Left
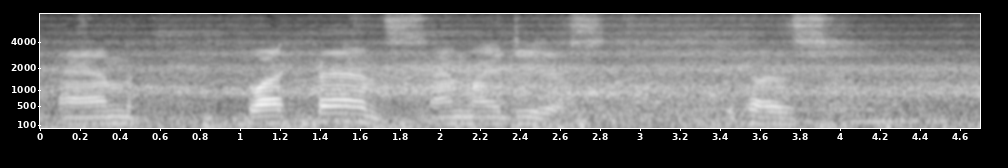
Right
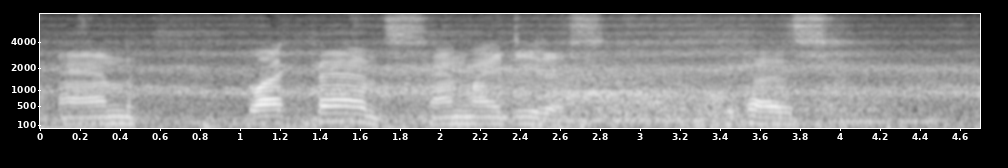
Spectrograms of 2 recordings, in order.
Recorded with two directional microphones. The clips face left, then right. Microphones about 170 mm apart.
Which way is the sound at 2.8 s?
55° right (ahead or behind).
